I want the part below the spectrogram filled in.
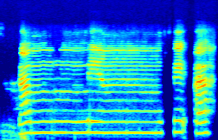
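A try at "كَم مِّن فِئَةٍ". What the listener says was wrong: Panjangkan lagi. Mim ya, mim sukun tadi ketemu dengan mim itu dipanjangkan ya. Kam mil fi'atin at ya.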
